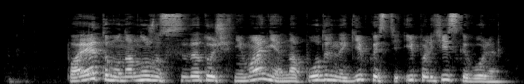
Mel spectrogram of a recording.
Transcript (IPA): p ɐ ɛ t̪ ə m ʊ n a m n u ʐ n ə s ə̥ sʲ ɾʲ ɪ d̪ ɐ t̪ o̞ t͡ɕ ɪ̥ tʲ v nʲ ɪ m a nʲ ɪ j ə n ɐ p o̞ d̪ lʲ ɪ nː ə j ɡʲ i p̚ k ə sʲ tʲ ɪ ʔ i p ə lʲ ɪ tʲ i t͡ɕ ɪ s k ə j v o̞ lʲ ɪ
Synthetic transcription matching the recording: p ɐ ɛ t̪ ə m ʊ n a m n u ʐ n ə s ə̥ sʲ ɾʲ ɪ d̪ ɐ t̪ o̞ t͡ɕ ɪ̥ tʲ v nʲ ɪ m a nʲ ɪ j ə n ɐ p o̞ d̪ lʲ ɪ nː ə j ɡʲ i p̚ k ə sʲ tʲ ɪ ʔ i p ə lʲ ɪ tʲ i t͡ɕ ɪ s k ə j v o̞ lʲ ɪ

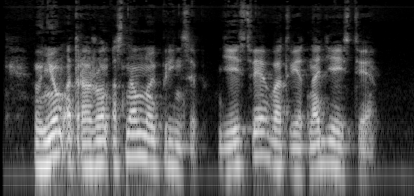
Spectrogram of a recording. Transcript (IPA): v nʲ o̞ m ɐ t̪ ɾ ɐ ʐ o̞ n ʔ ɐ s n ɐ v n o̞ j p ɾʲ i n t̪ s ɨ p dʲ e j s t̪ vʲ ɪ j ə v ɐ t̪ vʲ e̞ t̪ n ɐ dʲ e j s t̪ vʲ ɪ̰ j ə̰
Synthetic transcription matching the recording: v nʲ o̞ m ɐ t̪ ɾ ɐ ʐ o̞ n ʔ ɐ s n ɐ v n o̞ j p ɾʲ i n t̪ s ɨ p dʲ e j s t̪ vʲ ɪ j ə v ɐ t̪ vʲ e̞ t̪ n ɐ dʲ e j s t̪ vʲ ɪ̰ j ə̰

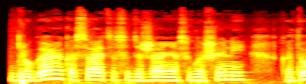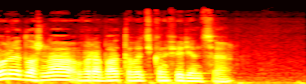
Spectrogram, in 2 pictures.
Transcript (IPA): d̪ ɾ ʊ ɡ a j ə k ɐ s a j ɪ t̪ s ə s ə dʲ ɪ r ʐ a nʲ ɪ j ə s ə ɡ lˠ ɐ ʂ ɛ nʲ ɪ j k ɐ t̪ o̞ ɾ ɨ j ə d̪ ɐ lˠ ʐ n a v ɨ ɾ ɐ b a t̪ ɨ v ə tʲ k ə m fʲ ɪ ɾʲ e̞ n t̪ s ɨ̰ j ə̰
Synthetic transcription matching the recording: d̪ ɾ ʊ ɡ a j ə k ɐ s a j ɪ t̪ s ə s ə dʲ ɪ r ʐ a nʲ ɪ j ə s ə ɡ lˠ ɐ ʂ ɛ nʲ ɪ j k ɐ t̪ o̞ ɾ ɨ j ə d̪ ɐ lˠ ʐ n a v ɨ ɾ ɐ b a t̪ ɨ v ə tʲ k ə n fʲ ɪ ɾʲ e̞ n t̪ s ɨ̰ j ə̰

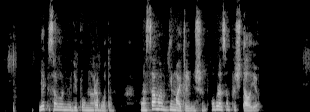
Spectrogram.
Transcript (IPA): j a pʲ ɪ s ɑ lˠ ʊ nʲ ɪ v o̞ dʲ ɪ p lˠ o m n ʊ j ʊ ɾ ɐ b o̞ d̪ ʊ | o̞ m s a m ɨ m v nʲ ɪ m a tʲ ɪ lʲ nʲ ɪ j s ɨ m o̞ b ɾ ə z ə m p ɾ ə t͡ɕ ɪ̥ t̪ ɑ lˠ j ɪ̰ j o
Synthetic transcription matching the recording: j a pʲ ɪ s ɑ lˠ ʊ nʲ ɪ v o̞ dʲ ɪ p lˠ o m n ʊ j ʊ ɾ ɐ b o̞ t̪ ʊ | o̞ n s a m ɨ m v nʲ ɪ m a tʲ ɪ lʲ nʲ ɪ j ʂ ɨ m o̞ b ɾ ə z ə m p ɾ ə t͡ɕ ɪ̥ t̪ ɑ lˠ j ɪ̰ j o

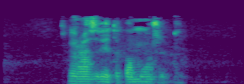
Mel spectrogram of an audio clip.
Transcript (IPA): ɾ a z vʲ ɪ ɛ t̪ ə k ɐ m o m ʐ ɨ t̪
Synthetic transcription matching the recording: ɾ a z vʲ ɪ ɛ t̪ ə p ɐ m o ʐ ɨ t̪

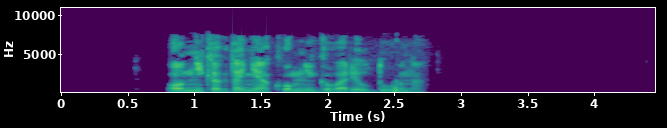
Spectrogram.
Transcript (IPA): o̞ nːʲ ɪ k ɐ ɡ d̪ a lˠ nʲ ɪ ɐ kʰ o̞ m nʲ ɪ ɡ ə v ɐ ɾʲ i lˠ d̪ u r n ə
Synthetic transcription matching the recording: o̞ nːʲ ɪ k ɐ ɡ d̪ a nʲ ɪ ɐ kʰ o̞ m nʲ ɪ ɡ ə v ɐ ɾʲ i lˠ d̪ u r n ə

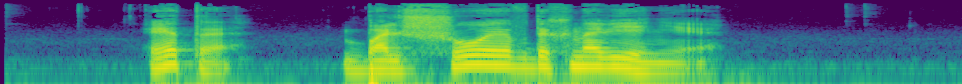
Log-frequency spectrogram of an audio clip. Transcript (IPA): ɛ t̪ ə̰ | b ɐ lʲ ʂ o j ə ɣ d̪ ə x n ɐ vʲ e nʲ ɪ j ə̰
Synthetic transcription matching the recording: ɛ t̪ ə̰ | b ɐ lʲ ʂ o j ə v d̪ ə x n ɐ vʲ e nʲ ɪ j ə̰

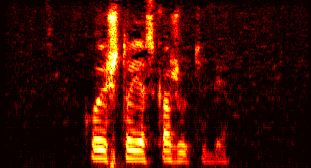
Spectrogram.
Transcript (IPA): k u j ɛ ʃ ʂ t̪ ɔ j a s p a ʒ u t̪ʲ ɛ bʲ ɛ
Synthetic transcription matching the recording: k ɔ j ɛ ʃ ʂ t̪ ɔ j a s k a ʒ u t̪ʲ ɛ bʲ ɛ

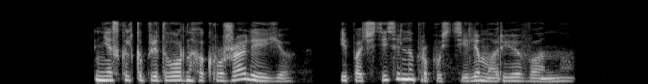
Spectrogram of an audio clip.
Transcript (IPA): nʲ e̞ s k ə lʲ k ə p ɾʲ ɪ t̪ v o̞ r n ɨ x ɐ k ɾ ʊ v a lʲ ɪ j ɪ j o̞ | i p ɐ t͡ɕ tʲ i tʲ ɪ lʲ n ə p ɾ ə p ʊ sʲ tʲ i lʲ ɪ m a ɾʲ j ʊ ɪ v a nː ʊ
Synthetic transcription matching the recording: nʲ e̞ s k ə lʲ k ə p ɾʲ ɪ d̪ v o̞ r n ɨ x ɐ k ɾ ʊ ʐ a lʲ ɪ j ɪ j o̞ | i p ɐ t͡ɕ tʲ i tʲ ɪ lʲ n ə p ɾ ə p ʊ sʲ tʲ i lʲ ɪ m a ɾʲ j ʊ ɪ v a nː ʊ

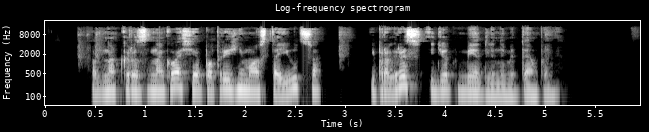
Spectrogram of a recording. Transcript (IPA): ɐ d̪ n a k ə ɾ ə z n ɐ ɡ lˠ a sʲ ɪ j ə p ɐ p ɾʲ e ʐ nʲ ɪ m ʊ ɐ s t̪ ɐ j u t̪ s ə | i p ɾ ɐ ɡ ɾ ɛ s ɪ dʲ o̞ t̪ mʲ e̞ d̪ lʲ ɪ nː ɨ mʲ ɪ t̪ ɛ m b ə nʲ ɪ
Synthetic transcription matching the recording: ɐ d̪ n a k ə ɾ ə z n ɐ ɡ lˠ a sʲ ɪ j ə p ɐ p ɾʲ e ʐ nʲ ɪ m ʊ ɐ s t̪ ɐ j u t̪ s ə | i p ɾ ɐ ɡ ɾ ɛ s ɪ dʲ o̞ t̪ mʲ e̞ d̪ lʲ ɪ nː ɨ mʲ ɪ t̪ ɛ m p ə mʲ ɪ

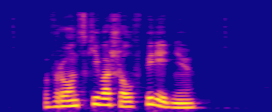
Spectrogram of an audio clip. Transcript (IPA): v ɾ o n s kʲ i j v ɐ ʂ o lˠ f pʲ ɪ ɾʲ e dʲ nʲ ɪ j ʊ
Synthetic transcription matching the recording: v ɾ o n s kʲ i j v ɐ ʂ o lˠ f pʲ ɪ ɾʲ e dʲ nʲ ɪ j ʊ

